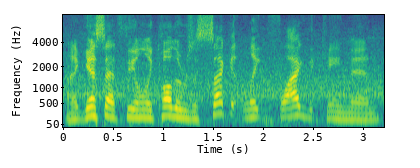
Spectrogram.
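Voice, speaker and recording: An American man with a high, expressive voice calls live football play-by-play at a fairly quick clip, using short clipped phrases and repeating words as the action develops. The noisy live stream carries background noise.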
